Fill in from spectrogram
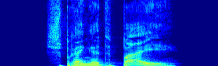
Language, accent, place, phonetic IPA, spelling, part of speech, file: German, Germany, Berlin, [ˌʃpʁɛŋət ˈbaɪ̯], spränget bei, verb, De-spränget bei.ogg
- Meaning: second-person plural subjunctive II of beispringen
